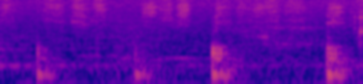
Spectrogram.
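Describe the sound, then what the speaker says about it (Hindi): A pen or marker writing out sets in a math lesson, giving four short, soft scratching strokes spaced about half a second apart, close and quiet. "अब हम इन सेट्स को लिखेंगे"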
